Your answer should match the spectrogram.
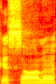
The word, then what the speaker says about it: Asana: also another cool one um also free like asana so you could check those out a s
